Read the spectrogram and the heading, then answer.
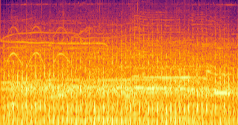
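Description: A military helicopter arrives at a stadium, its rotor thumping in a loud, dense, steady chop with a whining turbine above it throughout.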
